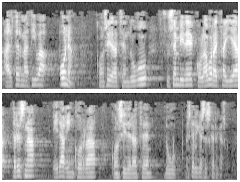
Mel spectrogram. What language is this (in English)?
Basque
